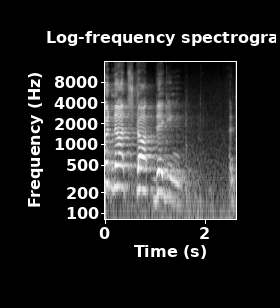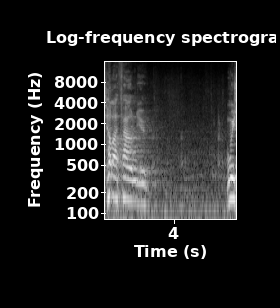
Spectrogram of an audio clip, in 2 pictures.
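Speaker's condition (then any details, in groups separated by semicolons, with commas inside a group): No condition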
